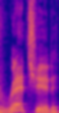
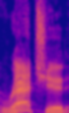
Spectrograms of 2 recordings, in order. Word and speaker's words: wretched: Sean, the word is wretched, not ratchet, and while we're at it, it's regenerative, not regenerative.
